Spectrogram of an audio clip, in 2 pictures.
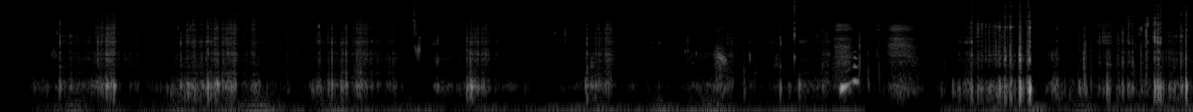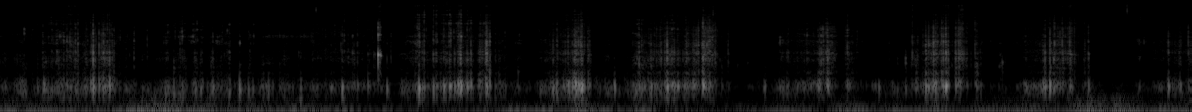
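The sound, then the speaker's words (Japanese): Crunchy chewing of apple pieces soaked in salt water: many crisp, wet bites and chews in an irregular rhythm, with a short pause partway through. “中はシャクシャクだね。塩水につけてたから少しだけ甘じょっぱくなってるかな。お弁当に入ってるリンゴみたいな味がしてちょっと懐かしいかも。”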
